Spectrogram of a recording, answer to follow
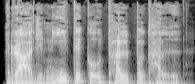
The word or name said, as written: उथल-पुथल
